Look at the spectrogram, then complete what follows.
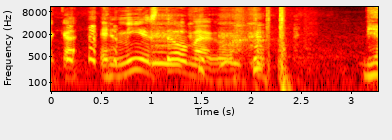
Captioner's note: laughs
